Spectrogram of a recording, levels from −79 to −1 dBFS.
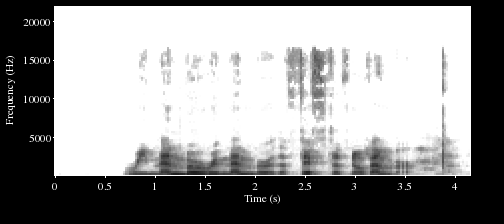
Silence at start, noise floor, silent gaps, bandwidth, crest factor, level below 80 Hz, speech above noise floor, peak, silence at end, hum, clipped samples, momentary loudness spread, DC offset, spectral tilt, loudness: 0.7 s; -85 dBFS; none; 17 kHz; 20 dB; -64 dBFS; 65 dB; -2 dBFS; 0.2 s; none; under 0.1%; 18 LU; under 0.1%; -5.5 dB/octave; -19 LUFS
